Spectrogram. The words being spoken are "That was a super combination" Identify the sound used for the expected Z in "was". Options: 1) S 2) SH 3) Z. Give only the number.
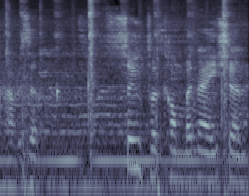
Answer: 3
